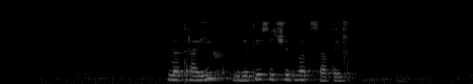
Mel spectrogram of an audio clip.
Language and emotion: Russian, neutral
